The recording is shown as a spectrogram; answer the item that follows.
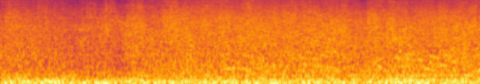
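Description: Dense, roaring explosions as Guardsmen are blown up in the strategy game Dawn of War II: Retribution, a continuous loud rumble of blasts with no clear gaps between them.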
